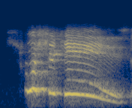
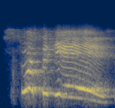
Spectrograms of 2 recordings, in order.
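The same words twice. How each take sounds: First: Put-on very high, squealing toddler voice; a delighted little boy shouting his favourite food; baby voice. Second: Put-on high, squealing toddler voice; baby voice. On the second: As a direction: blurt it out with childish glee. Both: Baby tells the pirates what he wants in a squeaky baby voice. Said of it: "he said".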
